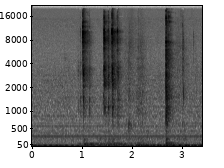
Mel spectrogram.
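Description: A few scattered keypresses on a computer keyboard, soft and nearby, coming as short isolated clicks and small clusters separated by quiet gaps.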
